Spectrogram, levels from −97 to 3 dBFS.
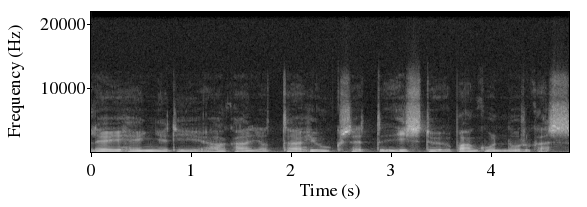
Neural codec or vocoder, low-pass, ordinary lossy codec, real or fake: none; none; none; real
